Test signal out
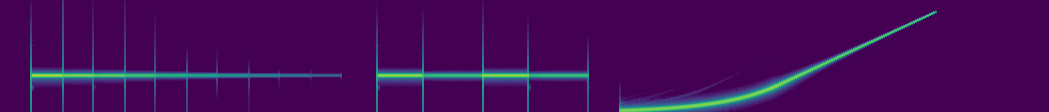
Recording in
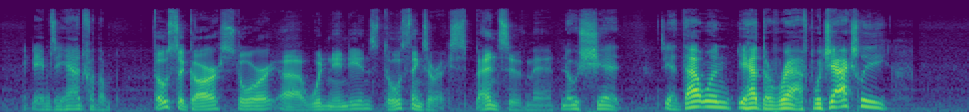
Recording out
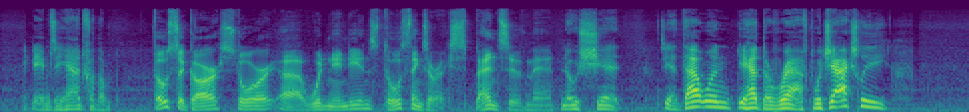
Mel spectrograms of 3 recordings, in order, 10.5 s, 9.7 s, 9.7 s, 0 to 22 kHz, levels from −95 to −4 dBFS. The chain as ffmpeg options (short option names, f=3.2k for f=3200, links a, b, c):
-filter_complex "[0:a]equalizer=f=900:t=o:w=0.28:g=3.5,asplit=2[a][b];[b]acompressor=threshold=-33dB:ratio=6,volume=2dB[c];[a][c]amix=inputs=2:normalize=0"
